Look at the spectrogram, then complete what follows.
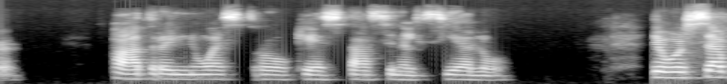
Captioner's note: speaking in spanish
